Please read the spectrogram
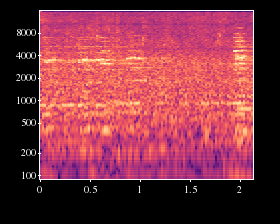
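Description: Arena organ playing music made of long held chords.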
